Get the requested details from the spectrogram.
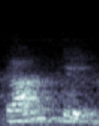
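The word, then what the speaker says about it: Krashen: What is the pronunciation of this? Kran K. So the H will not be pronounced.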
